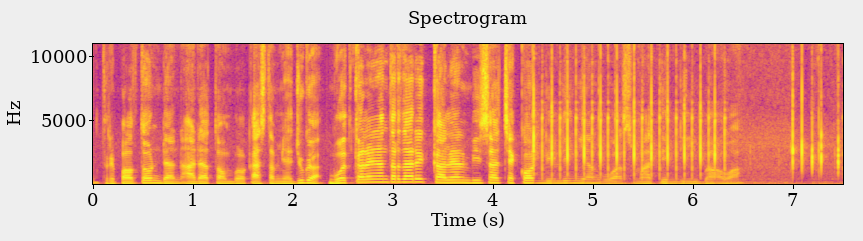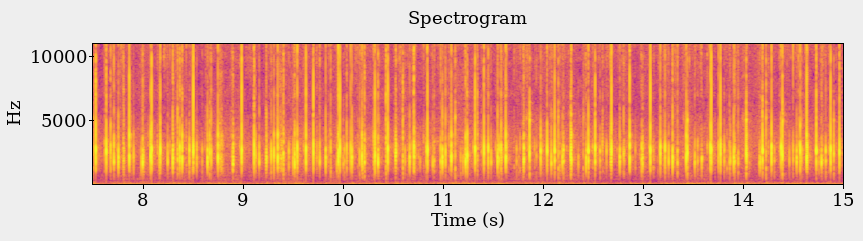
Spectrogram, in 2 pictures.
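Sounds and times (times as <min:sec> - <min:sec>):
fast mechanical keyboard typing: 0:04.4 - 0:15.0.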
